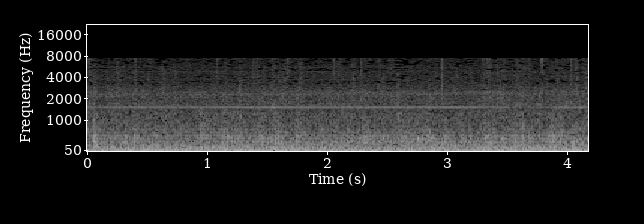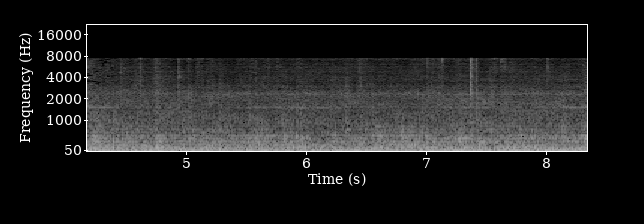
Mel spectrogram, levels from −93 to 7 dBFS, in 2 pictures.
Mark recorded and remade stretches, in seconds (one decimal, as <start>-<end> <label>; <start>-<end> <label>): 0.0-4.4 recorded; 4.4-8.3 remade

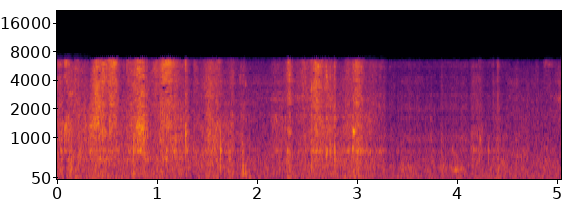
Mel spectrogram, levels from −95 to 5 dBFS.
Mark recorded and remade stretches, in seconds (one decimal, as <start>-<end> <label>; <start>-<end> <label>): 0.0-3.2 recorded; 3.2-4.5 remade; 4.5-5.0 recorded

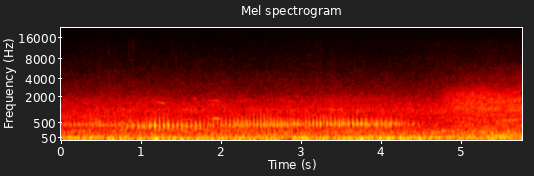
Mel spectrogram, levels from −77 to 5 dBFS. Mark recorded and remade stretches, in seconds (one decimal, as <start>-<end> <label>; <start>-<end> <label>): 0.0-3.3 remade; 3.3-5.8 recorded

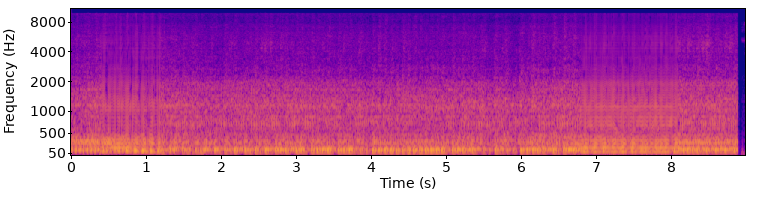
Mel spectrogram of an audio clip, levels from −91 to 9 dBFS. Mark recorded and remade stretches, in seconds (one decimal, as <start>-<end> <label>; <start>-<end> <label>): 0.0-0.4 recorded; 0.4-1.2 remade; 1.2-6.8 recorded; 6.8-8.1 remade; 8.1-9.0 recorded

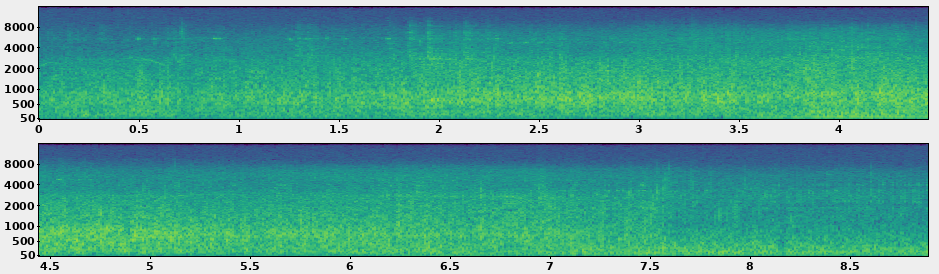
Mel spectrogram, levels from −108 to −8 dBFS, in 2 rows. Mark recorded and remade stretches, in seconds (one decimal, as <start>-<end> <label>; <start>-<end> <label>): 0.0-2.0 recorded; 2.0-4.7 remade; 4.7-8.9 recorded

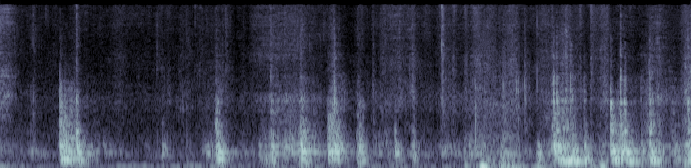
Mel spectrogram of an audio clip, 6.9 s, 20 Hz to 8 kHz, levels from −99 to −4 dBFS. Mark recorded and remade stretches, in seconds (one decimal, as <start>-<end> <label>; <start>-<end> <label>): 0.0-0.4 recorded; 0.4-1.0 remade; 1.0-2.4 recorded; 2.4-6.5 remade; 6.5-6.9 recorded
